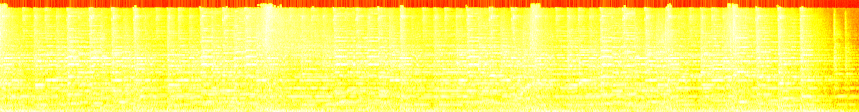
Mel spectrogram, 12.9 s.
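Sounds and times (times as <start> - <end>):
pirate tavern ambience: 0.0 - 12.7.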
